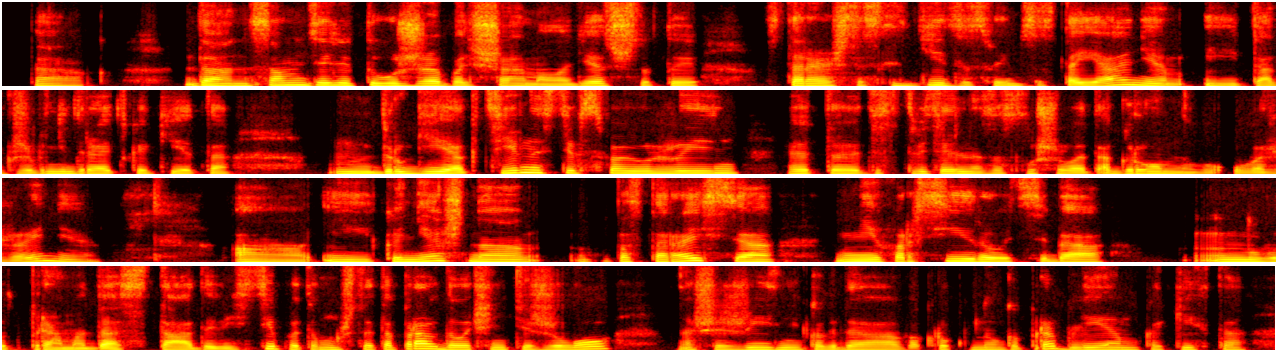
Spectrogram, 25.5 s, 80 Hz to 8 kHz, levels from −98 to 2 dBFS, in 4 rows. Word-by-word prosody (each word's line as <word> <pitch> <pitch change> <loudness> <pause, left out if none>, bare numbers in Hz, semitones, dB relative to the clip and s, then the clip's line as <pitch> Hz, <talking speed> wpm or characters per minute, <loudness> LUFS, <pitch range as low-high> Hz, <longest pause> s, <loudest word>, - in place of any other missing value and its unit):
Так. 165 -3 -6 0.4
Да, 190 -3 +4
на 165 - -2
самом 200 +4 +3
деле 200 0 +3
ты 190 - +2
уже 185 0 +4
большая 160 0 0
молодец, 150 +3 0
что 160 - -1
ты 160 +1 -2 0.3
стараешься 170 -2 +1
следить 180 +3 -2
за 155 - -4
своим 155 +1 -3
состоянием 160 +3 +1
и 155 -1 -3
также 155 +1 -3
внедрять 165 -1 -1
какие-то, 155 -1 -3 0.5
м, 160 -3 +1
другие 170 0 +5
активности 215 - +3
в 205 - -4
свою 195 -1 +2
жизнь. 200 +1 +2 0.3
Это 165 -2 +1
действительно 165 +2 -2
заслуживает 150 -1 -2
огромного 155 -3 -1
уважения. 165 +5 -3 0.7
А, 160 -3 -2
и, 170 -2 0
конечно, 180 +1 +1 0.2
м, 170 - -12
постарайся 185 +1 +3 0.3
не 190 0 +4
форсировать 175 -1 +2
себя, 165 +3 +1 0.4
ну, 170 -1 +1
вот 160 -1 -2
прямо 150 -3 -1
до 150 +1 +4
100 155 0 +1
довести, 145 - -1
потому 170 -3 -3
что 180 - -4
это 185 - -1
правда 215 -1 +4
очень 175 -2 -1
тяжело 170 +7 +1 0.3
в - - -43
нашей 165 +1 -3
жизни, 170 0 -1
когда 160 -1 -2
вокруг 160 +1 -7
много 160 -1 -6
проблем, 180 -1 -2
каких-то 165 +1 -8
165 Hz, 140 wpm, -24 LUFS, 155-180 Hz, 0.7 s, другие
